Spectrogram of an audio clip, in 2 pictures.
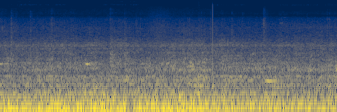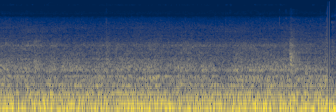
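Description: The Great Southern passenger train rolls along the tracks near Wagga Wagga, heard from inside as a steady low rumble and hum, louder at first and then settling into a smoother, quieter drone.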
